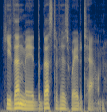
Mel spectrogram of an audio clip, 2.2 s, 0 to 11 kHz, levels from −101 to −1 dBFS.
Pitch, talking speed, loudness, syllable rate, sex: 100 Hz, 280 wpm, -20 LUFS, 5.0 syllables/s, male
